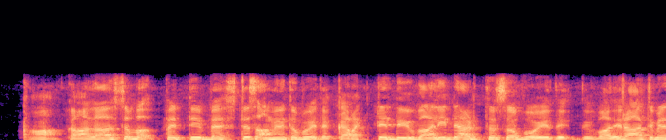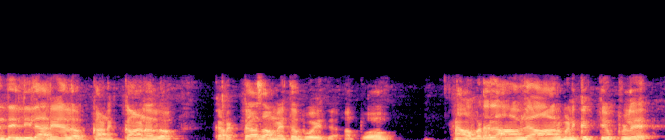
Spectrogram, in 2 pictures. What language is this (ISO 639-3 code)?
mal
